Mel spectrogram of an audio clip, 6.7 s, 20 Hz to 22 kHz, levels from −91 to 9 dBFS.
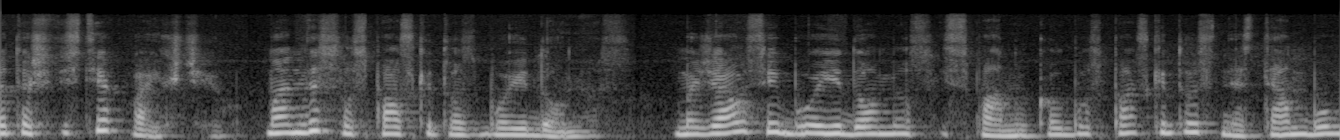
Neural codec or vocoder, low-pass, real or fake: vocoder, 44.1 kHz, 128 mel bands every 256 samples, BigVGAN v2; 14.4 kHz; fake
